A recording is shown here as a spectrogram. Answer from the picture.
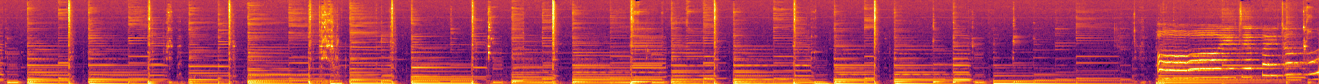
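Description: Instrumental passage of a song on acoustic guitar: chords struck roughly once a second, each ringing and fading before the next. A singing voice comes back in near the end.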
